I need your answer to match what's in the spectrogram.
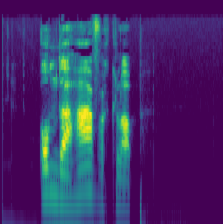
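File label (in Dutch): "Om de haverklap", Dutch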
